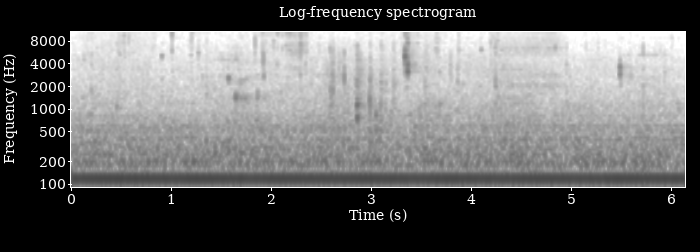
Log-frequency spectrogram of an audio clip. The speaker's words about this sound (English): It's 80 proof. It's not overproofed. It's just a really nice whiskey. It's a little more light or delicate than probably some others. Mm-hmm. Let's take a sip and then we'll talk more about that.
